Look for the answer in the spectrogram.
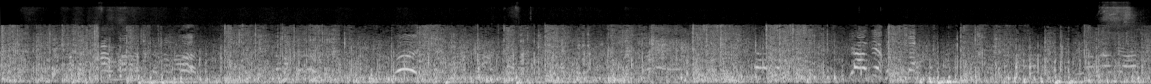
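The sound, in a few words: gunfire in Sanaa, Yemen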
